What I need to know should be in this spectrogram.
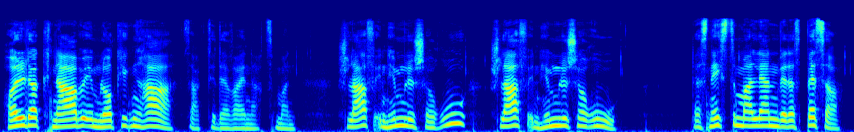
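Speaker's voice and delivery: loud, stern schoolmaster; lecturing Santa. A narrator's reading. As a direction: drill the line in.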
